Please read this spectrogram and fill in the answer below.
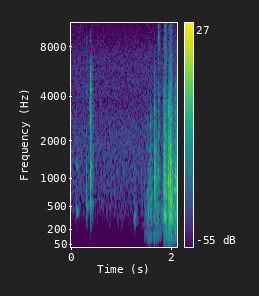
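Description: Hard plastic clicks and knocks from a water filter canister, its carbon block cartridge and the unit's case being handled. There is one faint tick early, then a quick cluster of clicks and knocks near the end.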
